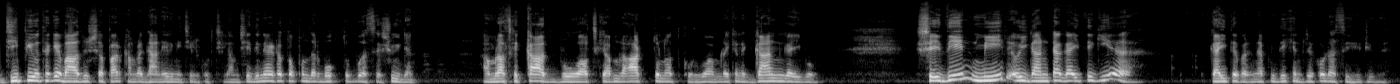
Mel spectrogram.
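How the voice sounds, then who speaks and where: Impassioned high-voiced man. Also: darkish tone, no echo, clean studio sound. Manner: emotional, emphatic storytelling with rising intensity. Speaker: podcast guest, cultural organizer. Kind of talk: impassioned interview talk.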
